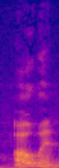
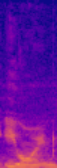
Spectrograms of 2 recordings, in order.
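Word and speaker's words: Eoin: is Artemis Fowl by Owen Colfer I did not know how to pronounce his first name until I literally looked on Goodreads I've been saying yoanne colfer because it's spelled like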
